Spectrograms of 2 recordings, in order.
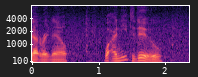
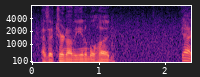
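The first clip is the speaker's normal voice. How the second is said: ordinary talk, nothing marked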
